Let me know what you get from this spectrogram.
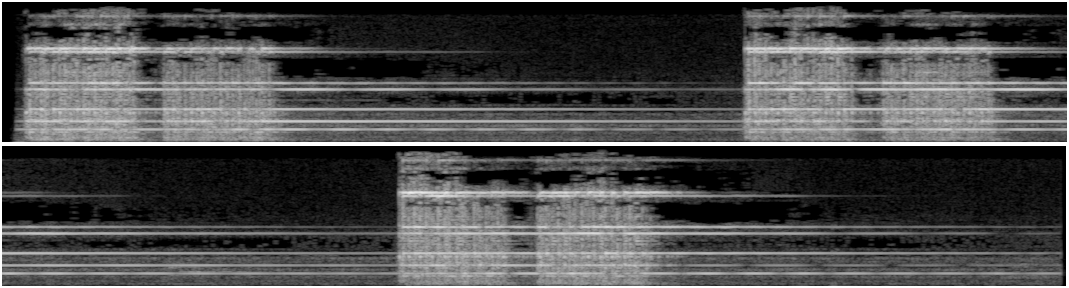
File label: tone Pips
